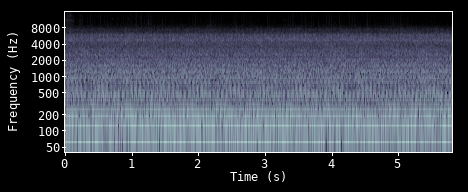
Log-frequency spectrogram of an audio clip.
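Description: A tractor engine in Farming Simulator 19 runs with a steady, loud, droning rumble and even vibration throughout, with no break or change in pitch.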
